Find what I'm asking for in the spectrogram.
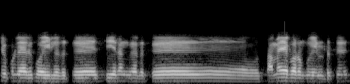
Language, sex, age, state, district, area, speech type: Tamil, male, 60+, Tamil Nadu, Pudukkottai, rural, conversation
